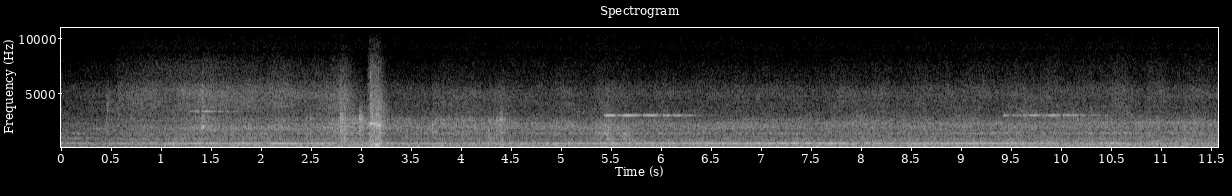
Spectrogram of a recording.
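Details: 2024 Flagstaff Shamrock 233S hybrid travel trailer, slide-out being brought in with the slide-in switch: steady electric motor drone with a constant mid hum and light clicks. Normal retraction.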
